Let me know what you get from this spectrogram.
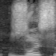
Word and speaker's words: Seuss: So we have a brilliant quote from Dr. Seuss, or Zeus, as I was told. It's actually pronounced by a German friend of mine.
